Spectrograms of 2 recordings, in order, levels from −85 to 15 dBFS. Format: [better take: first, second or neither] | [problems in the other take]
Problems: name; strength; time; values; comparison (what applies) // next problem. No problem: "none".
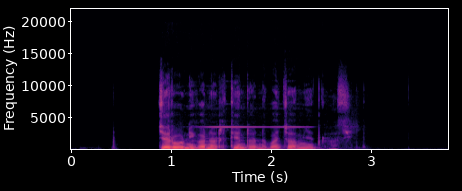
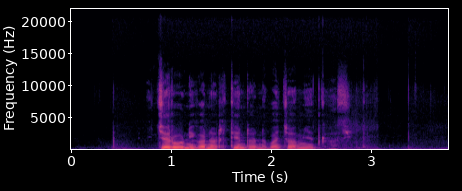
second | noise reduction (neural mask model RNNoise)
